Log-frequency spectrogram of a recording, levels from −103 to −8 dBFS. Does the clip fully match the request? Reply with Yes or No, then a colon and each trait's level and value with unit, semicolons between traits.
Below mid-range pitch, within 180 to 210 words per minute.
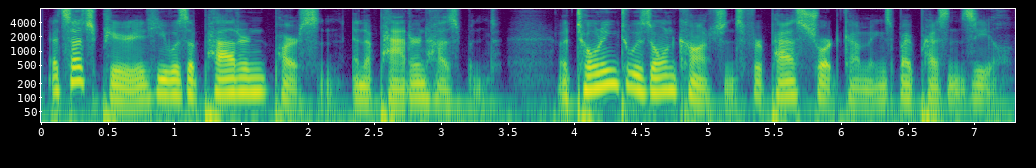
Yes: low, 100 Hz; average, 190 wpm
